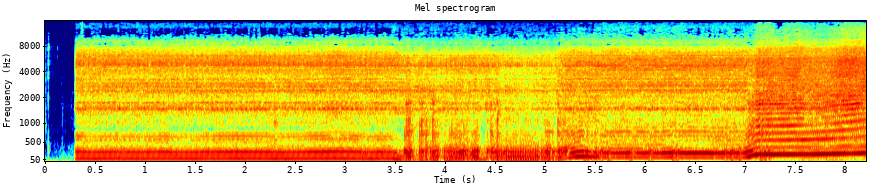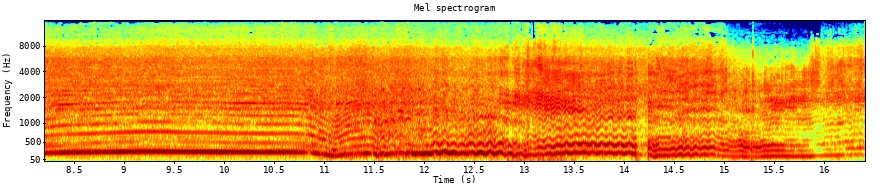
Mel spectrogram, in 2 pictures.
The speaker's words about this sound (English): After 3 months of silence, the glorious echoes of WRC cars testing in the midsummer forests of Finland, a sound we have all missed. It never gets old, does it?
